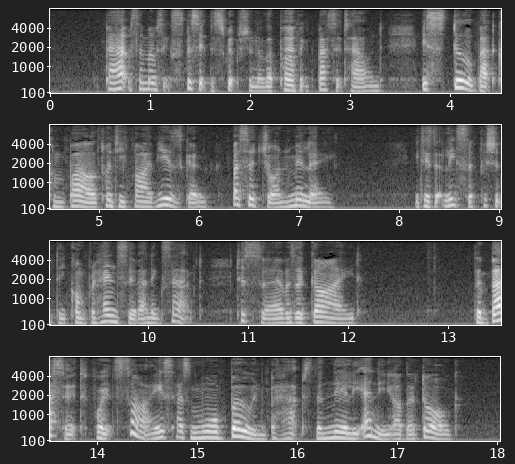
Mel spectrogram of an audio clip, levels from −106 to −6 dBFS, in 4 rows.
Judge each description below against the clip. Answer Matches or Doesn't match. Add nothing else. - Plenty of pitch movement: Doesn't match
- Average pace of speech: Matches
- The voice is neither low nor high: Matches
